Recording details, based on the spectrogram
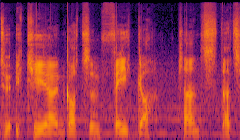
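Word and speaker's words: FEJKA: some I went to Ikea and got some faker that's how you pronounce it by the way it's not fega it's fake which means to fake it in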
